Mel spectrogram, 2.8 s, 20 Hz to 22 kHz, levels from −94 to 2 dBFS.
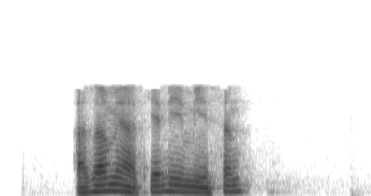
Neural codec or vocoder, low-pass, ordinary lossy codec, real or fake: codec, 24 kHz, 0.9 kbps, WavTokenizer, medium speech release version 2; 3.6 kHz; MP3, 32 kbps; fake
